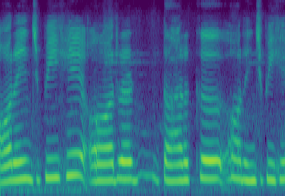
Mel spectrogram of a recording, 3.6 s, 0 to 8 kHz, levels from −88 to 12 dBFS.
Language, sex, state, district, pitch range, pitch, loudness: Hindi, female, Punjab, Fazilka, 255-285 Hz, 270 Hz, -13 LUFS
